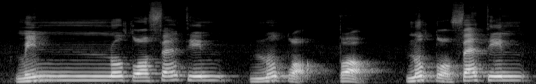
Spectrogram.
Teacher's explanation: সাকিনের ইদগামের একটি হরফ সেজন্য দুইটা হরফ শব্দ তো আমরা মিলালামই আর দ্বিতীয় নুনের মধ্যে তাসদীদ দিয়ে গুণনার সাথে পড়তে হবে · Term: ইদগামের গুণনা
